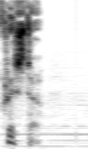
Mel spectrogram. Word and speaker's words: Krishna: In some Indian dialects, such as Bengali, Krishna is pronounced Kristo.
